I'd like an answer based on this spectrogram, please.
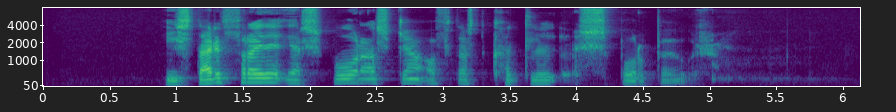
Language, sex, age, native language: Icelandic, male, 40-49, Icelandic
